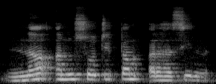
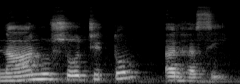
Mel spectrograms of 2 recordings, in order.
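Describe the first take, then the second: First: Na and anushochitum are said as separate words. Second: Na and anushochitum are run together into one word. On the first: The speaker calls it wrong. "थोड़ा राग नहीं बैठता है" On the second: The speaker calls it right. "नानुशोचितम अर्हसि ऐसे बोलेंगे"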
